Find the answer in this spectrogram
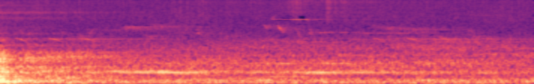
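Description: Near silence: faint background ambience with a few very faint, brief tones.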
